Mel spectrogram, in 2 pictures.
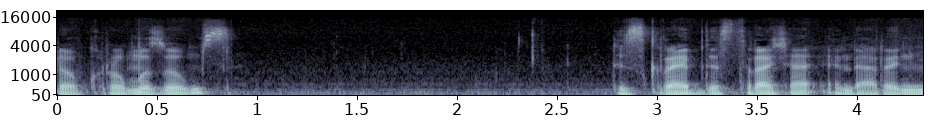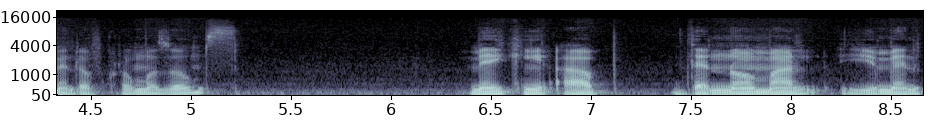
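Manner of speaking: measured dictation with long pauses between phrases; slow dictation. Real, not acted. Teacher reading an exam question for students to write down, slow dictation. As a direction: read slowly for note-taking, phrase by phrase. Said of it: "I'm going to read it slowly".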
